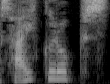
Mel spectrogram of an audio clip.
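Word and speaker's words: Cyclops: に既述の通り英語では行くロープスのことをサイクロップスと読むん単眼小学区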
